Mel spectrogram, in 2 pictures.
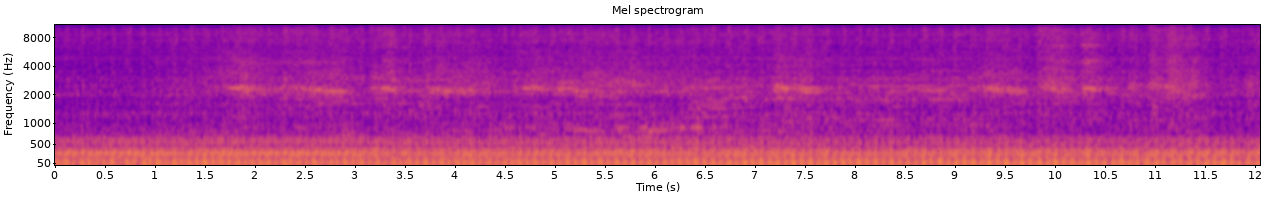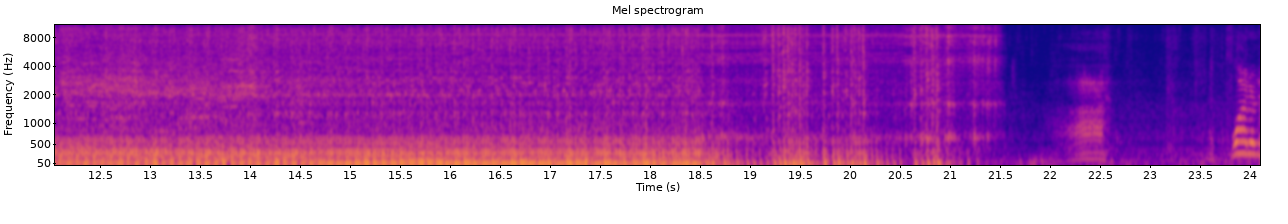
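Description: A motorcycle engine revving and running loudly with clattering mechanical noise for about twenty seconds, then faltering and cutting out to near silence before a brief restart, with someone speaking occasionally.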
